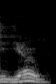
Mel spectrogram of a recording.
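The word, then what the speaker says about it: よ: This is pronounced like Y-O, pronounced like the Y-O in yo-yo, so it's a yo, isn't it?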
